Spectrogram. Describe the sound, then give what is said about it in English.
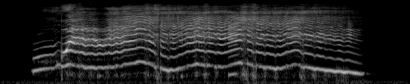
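A grandmother, diving underwater at the edge of the deep blue sea, imitates a dolphin call with one continuous, high-pitched, warbling squeal. It rises and dips for about three seconds, fairly loud, with no other sounds. “They were trying to learn how to speak dolphin, but it was quite hard to decipher.”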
